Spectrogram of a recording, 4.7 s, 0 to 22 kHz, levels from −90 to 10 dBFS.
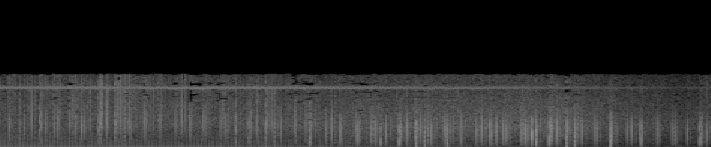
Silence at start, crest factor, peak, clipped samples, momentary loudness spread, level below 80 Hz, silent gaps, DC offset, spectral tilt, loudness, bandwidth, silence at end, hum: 0 s; 28 dB; -10 dBFS; under 0.1%; 4 LU; -72 dBFS; none; under 0.1%; 0 dB/octave; -35 LUFS; 11.5 kHz; 0 s; none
